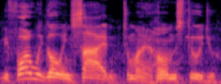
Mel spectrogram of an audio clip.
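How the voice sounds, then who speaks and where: Slow-spoken man teaching percussion. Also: mid-range voice, big pitch swings, a bit bright, slight background noise. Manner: slow, explanatory, counting beats aloud. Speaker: music teacher. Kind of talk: demonstrating percussion outdoors. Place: outdoors by a tree.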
